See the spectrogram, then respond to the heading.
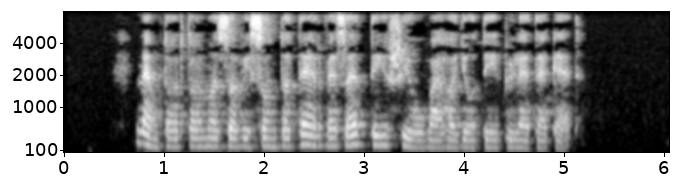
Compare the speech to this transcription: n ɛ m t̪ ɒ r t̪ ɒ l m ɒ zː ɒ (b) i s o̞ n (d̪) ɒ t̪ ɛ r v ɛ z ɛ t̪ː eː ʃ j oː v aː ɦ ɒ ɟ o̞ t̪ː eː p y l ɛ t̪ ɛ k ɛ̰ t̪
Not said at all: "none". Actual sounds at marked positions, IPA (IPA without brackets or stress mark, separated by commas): v, t̪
